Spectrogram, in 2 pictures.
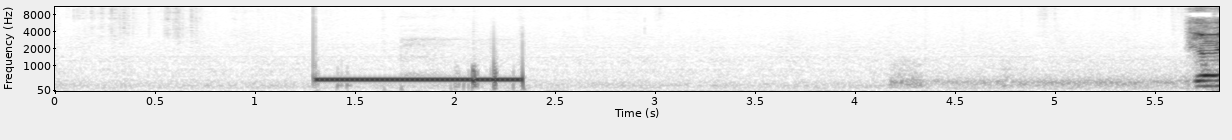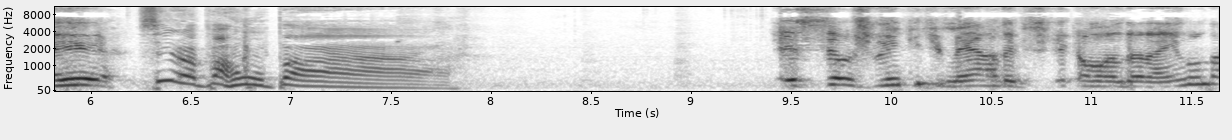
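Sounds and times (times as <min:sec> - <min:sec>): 
faint noise: 0:00.0 - 0:11.6
telephone dial tone: 0:01.3 - 0:02.4
speech: 0:05.7 - 0:07.9, 0:09.4 - 0:11.6.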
